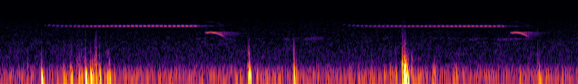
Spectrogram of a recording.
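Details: Two phrases from a male common iora, each a drawn-out flat whistle followed by a brief downward-slurred note, separated by a short pause, with occasional low thuds.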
